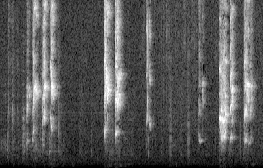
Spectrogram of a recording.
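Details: Rosy-faced lovebird in captivity giving clusters of harsh, screechy chirps, in threes, pairs and singles, ending with a denser buzzy chatter, with faint soft ticks between.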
